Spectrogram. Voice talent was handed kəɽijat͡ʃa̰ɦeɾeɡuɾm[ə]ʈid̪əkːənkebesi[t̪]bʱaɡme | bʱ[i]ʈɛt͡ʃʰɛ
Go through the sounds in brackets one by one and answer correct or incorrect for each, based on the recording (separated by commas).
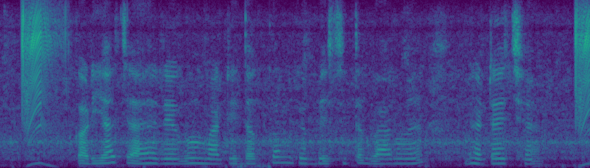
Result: incorrect, correct, incorrect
